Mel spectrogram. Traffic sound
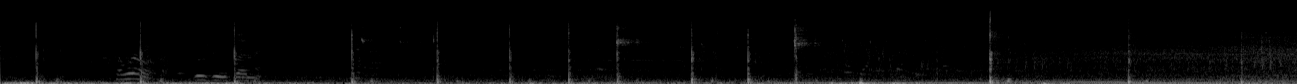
7.7s 12.9s

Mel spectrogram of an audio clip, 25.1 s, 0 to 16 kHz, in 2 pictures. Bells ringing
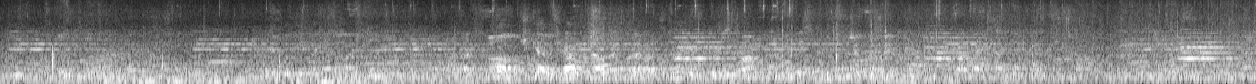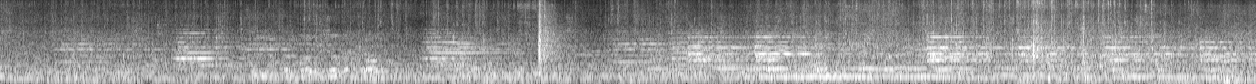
11.2s 25.1s

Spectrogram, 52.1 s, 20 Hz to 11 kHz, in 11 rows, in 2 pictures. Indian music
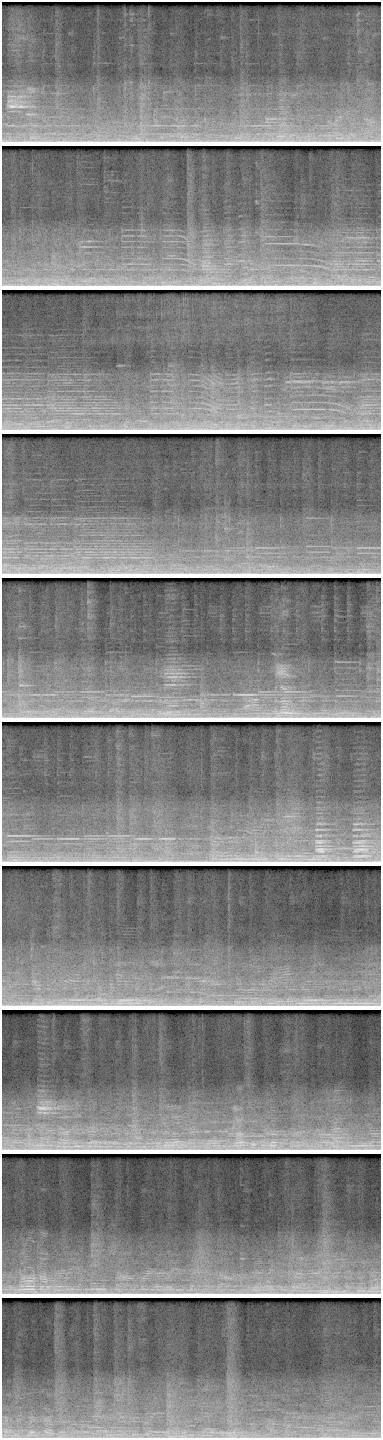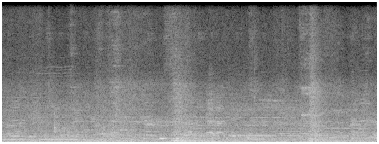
0.0s 39.3s

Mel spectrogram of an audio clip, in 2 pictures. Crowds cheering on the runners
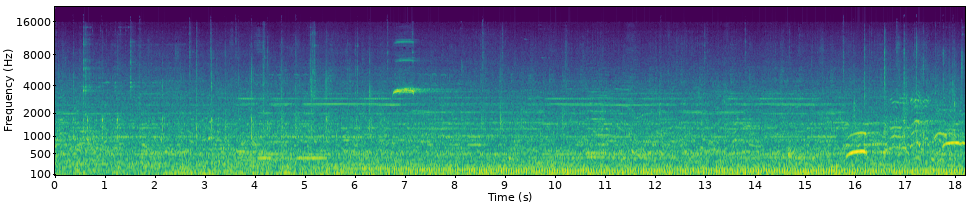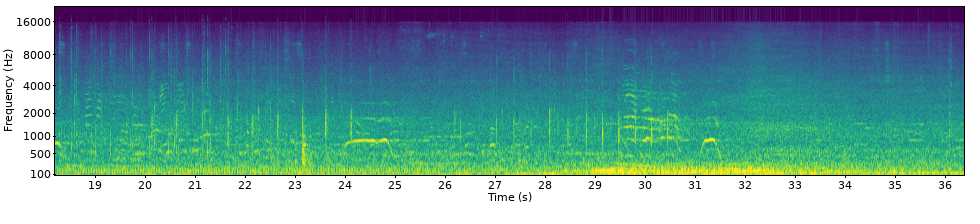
10.1s 34.9s

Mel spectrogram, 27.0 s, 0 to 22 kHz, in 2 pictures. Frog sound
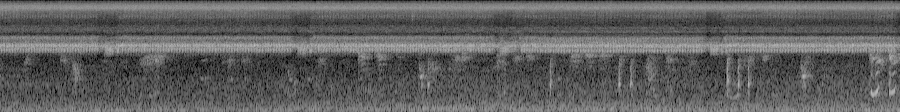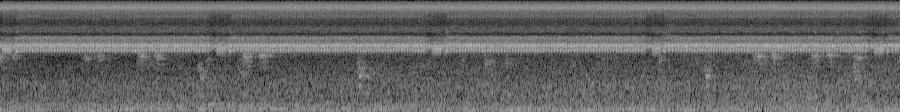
8.2s 10.1s, 10.8s 12.2s, 13.0s 13.8s

